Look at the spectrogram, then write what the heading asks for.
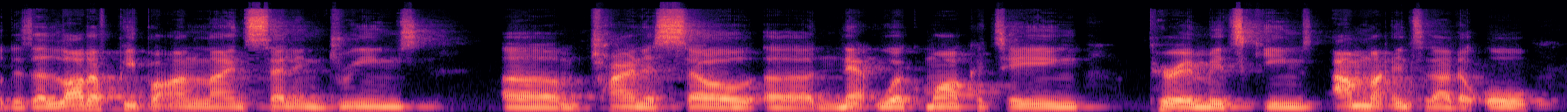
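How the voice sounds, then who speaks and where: A young British man coaching on a livestream, chatting casually to the viewers in the chat, encouraging them and repeating his phrases with plenty of fillers. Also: on the low side. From United Kingdom. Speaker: business coach hosting a livestream.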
